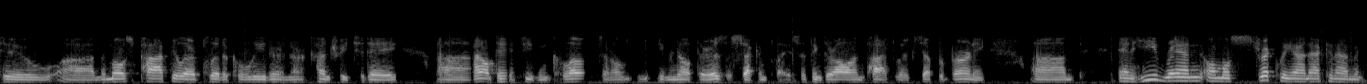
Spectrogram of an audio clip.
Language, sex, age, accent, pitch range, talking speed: English, male, 50-69, American, 115-140 Hz, 195 wpm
